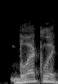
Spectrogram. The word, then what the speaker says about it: Bleclic: Bleclic is the correct way to say it, but it felt strange, like my name just got ripped away.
